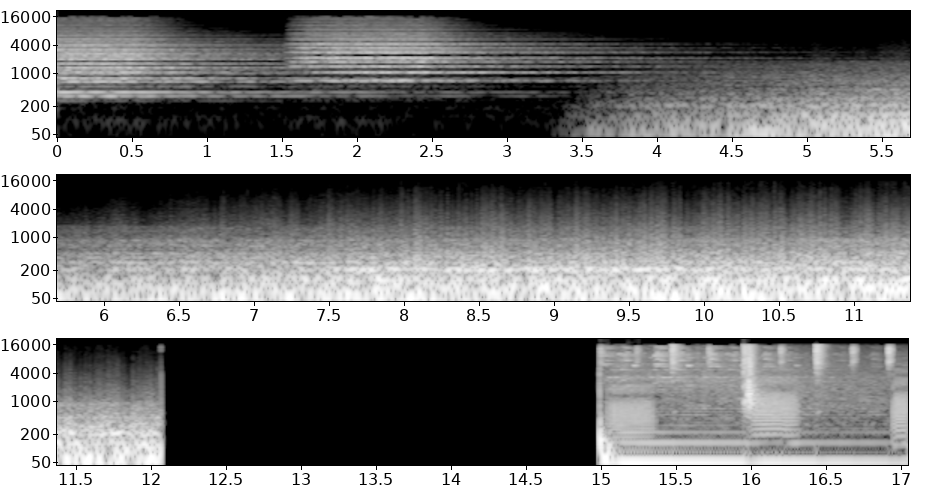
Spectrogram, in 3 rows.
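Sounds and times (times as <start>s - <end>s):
deep rumble: 3.5s - 12.1s.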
